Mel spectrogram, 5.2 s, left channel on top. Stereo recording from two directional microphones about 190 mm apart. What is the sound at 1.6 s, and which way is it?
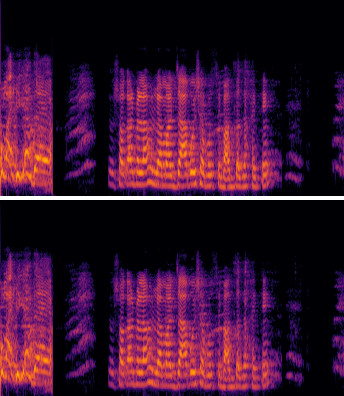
Speech, 5° left (ahead or behind).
